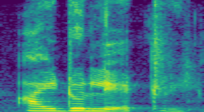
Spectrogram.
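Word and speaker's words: idolatry: आइडोलेटरी। आइडोलेटरी बट हमने याद किया है स्पेलिंग को कैसे?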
